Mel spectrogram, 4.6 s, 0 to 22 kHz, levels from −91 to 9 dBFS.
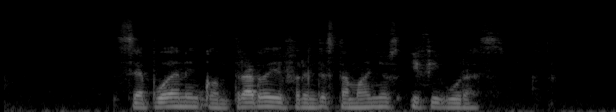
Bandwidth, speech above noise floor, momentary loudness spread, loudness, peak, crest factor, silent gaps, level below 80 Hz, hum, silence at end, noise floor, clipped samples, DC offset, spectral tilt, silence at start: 16.5 kHz; 29 dB; 9 LU; -49 LUFS; -32 dBFS; 20 dB; none; -80 dBFS; none; 0.85 s; -77 dBFS; under 0.1%; under 0.1%; -6.5 dB/octave; 0.9 s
